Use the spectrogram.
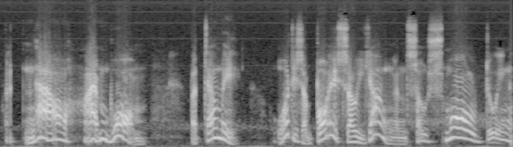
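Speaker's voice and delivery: put-on a gentle old wizard, curious; old magician. Old man thanking the boy who freed him, gentle.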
